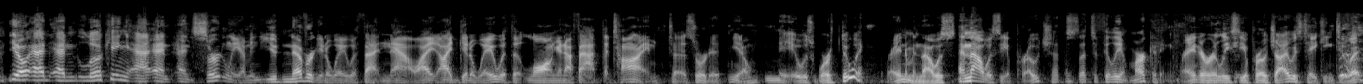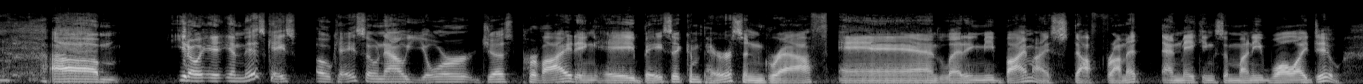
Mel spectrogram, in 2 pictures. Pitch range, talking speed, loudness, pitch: 90-125 Hz, 210 wpm, -20 LUFS, 100 Hz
